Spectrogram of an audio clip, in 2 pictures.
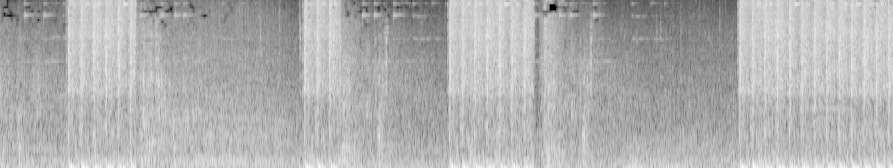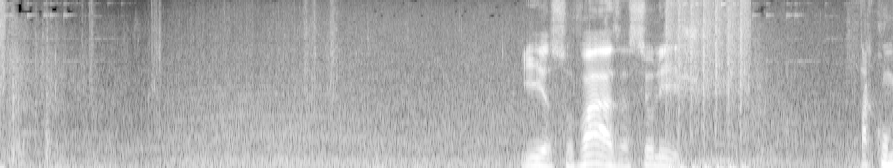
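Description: An automatic rifle fires in short rapid bursts.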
